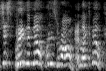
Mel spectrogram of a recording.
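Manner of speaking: high-pitched mock indignant mother-in-law; indignant protest. Mother-in-law defending her gallon of milk, indignant.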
